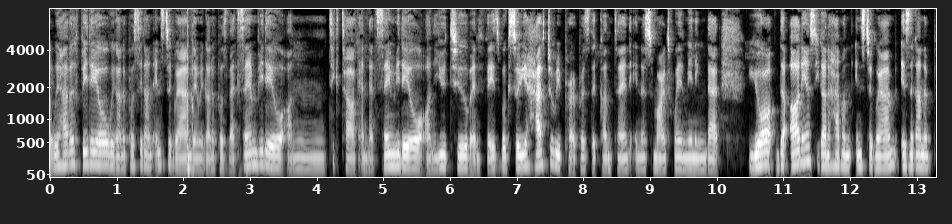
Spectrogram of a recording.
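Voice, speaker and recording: A woman's voice: low-pitched, a little mellow. A woman from Senegal talks as an expert guest on a podcast. She answers in a conversational way, explaining her points as she goes. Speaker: podcast guest, video marketing consultant.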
